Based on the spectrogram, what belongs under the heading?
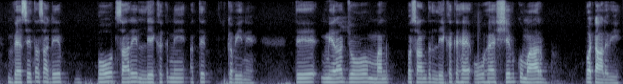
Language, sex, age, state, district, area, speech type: Punjabi, male, 30-45, Punjab, Gurdaspur, rural, spontaneous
